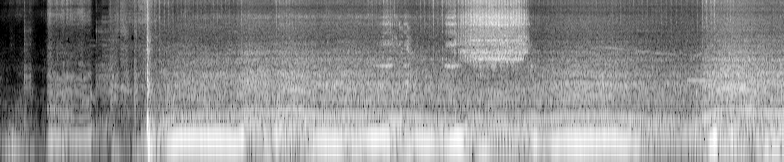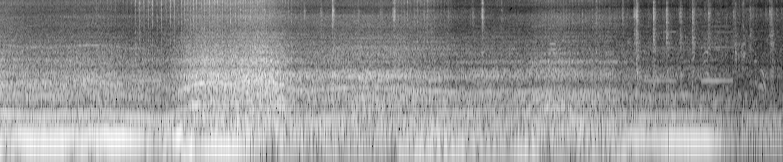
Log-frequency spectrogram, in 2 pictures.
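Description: Zamyad pickup truck engine starting about three seconds in, then running with several rises in revs as the truck pulls away.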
